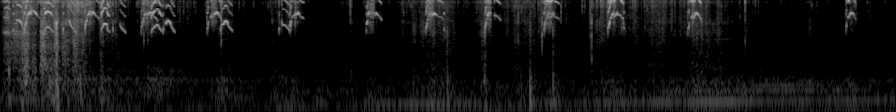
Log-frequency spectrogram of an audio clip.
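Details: Common starling nestlings in a very hot attic nest, second day of recording at the second nest, with a parent bird nearby: rapid high, squeaky, wavering chirps in uneven bursts, roughly two a second, over a low background hum.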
